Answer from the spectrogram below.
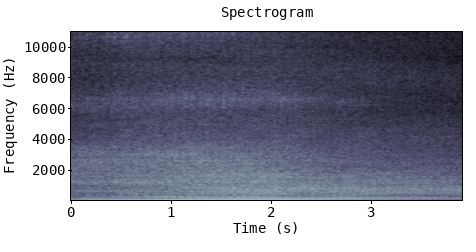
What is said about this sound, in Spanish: El auto desplaza por la carretera.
